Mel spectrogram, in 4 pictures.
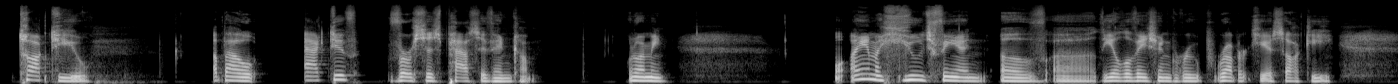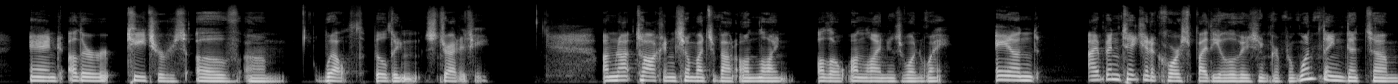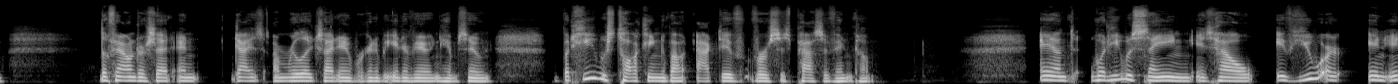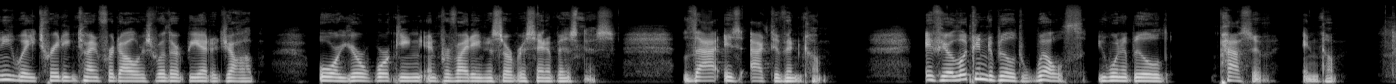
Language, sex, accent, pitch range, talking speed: English, female, American, 150-180 Hz, 145 wpm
